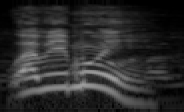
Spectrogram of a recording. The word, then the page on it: vavimui: Ansus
